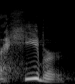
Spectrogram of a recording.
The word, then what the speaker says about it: Heber: Even you'll see his name written in the New Testament as Heber, H-E-B-E-R, Heber, all right? And so it very well might be that there was that's how you pronounce his name, not Eber, but Heber here.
